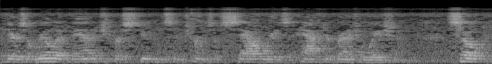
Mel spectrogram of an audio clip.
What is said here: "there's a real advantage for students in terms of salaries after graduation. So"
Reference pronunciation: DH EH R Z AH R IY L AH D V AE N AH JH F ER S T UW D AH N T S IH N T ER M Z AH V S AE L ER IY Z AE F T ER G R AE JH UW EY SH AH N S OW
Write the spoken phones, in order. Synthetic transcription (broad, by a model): DH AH R Z AH R IY L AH D V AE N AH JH F ER S T UW D N T S IH N T ER M Z AH V S AE L ER IY Z AE F T ER G R AE JH UW EY SH AH N S OW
